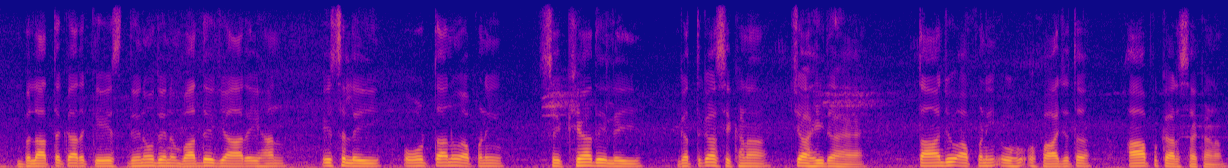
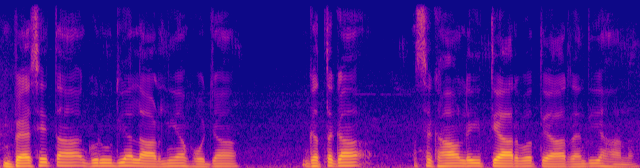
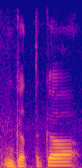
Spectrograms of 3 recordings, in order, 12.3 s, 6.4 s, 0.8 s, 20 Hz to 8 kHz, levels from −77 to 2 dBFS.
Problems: background sounds at intervals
